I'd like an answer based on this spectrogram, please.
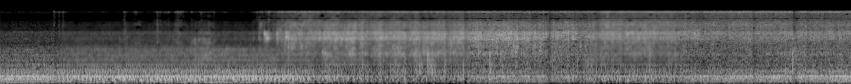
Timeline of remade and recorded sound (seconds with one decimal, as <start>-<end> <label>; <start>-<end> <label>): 0.0-0.6 recorded; 0.6-4.7 remade; 4.7-5.9 recorded; 5.9-6.8 remade; 6.8-8.5 recorded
